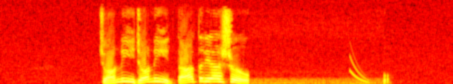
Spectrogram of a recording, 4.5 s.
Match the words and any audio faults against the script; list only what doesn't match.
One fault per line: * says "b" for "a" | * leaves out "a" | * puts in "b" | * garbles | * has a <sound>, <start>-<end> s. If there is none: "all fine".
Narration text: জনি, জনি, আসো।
* puts in "তাড়াতাড়ি"
* has a chirp, 3.5-3.7 s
